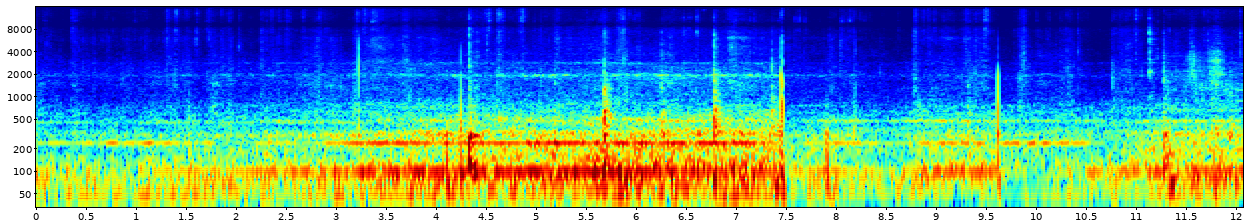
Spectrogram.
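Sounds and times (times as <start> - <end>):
footsteps on stairs and floor: 0.0 - 12.0
train carriage hum: 0.0 - 12.0.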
